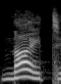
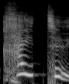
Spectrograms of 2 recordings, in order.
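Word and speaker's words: knight: 아니에요 나이트가 밥 말고 그때는 k가 없어야 돼 근데 나이트 여기 k가 있는데 카이트 이렇게 바르면 안 돼요 나이트 요렇게 발음이 되는데이 다크나이트할 때 나이트가 뭐다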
